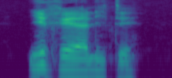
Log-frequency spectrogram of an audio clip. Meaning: irreality (quality of being unreal)
- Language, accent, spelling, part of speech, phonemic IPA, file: French, France, irréalité, noun, /i.ʁe.a.li.te/, LL-Q150 (fra)-irréalité.wav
